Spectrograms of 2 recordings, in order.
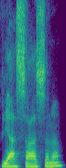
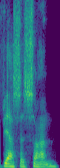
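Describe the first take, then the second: First: The word ends on a vowel sound. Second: The word ends on a consonant sound. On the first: The speaker calls it right. "It's Vyasasana" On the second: The speaker calls it wrong. "mispron- mispronounced as Vyasasan"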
